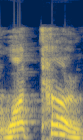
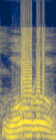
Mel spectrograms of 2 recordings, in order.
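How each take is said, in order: First: It is said with a British accent. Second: It is said with an American accent. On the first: The waiter finally understood it. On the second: The waiter could not understand it.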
